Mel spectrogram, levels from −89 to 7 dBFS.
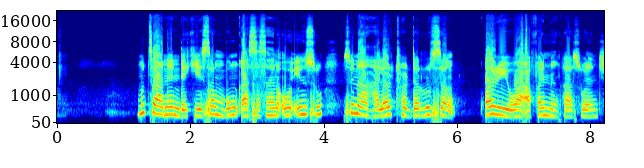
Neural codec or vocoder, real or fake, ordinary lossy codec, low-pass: none; real; none; 19.8 kHz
